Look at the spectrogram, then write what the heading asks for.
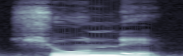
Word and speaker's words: शून्य: तो बड़ा उ आएगा शून्य अब शून्य जब बोलते हैं तो बड़े उ की साउंड आती है क्योंकि उ की मात्रा को हम थोड़ा टाइम लगा के बोल रहे हैं ठीक है तो शून्य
